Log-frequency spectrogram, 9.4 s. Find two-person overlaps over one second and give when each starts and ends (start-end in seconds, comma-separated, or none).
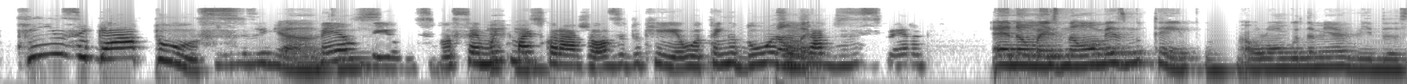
none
